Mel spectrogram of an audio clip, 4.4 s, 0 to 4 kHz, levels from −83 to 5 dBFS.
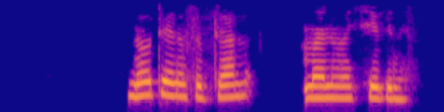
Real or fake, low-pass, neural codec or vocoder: real; 3.6 kHz; none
